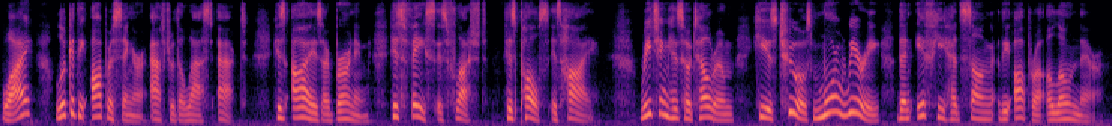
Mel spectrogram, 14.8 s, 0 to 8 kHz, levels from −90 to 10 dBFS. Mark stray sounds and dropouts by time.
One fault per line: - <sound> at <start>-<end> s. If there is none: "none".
none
